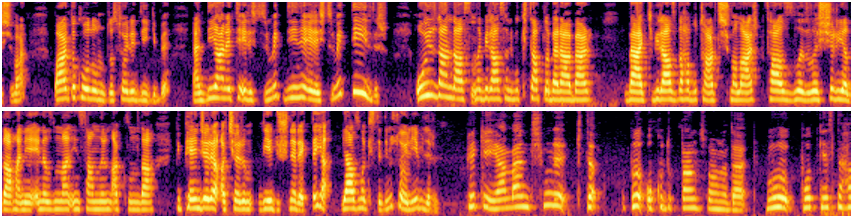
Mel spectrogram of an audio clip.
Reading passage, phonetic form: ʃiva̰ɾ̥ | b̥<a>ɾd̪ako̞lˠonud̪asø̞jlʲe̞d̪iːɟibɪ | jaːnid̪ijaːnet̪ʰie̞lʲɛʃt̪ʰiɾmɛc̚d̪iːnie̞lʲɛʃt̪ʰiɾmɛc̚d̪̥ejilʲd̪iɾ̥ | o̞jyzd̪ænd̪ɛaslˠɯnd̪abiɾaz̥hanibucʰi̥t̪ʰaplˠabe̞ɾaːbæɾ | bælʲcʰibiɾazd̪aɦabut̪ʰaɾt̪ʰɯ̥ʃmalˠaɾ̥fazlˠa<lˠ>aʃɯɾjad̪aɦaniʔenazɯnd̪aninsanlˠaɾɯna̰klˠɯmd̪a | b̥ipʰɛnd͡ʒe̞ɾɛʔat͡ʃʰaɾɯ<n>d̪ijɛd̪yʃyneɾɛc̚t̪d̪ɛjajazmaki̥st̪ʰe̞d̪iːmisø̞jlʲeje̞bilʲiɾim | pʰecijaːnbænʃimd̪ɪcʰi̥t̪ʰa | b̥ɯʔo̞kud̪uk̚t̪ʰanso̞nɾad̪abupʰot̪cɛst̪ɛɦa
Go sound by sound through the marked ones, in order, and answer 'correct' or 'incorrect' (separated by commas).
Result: correct, correct, incorrect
